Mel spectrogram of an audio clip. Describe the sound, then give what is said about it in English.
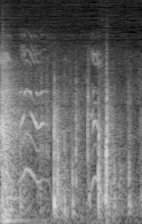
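A house door is shut with a solid thunk, followed by a couple of sharper knocks and bumps. Strained, gliding vocal sounds, like muffled whimpers, run underneath. “I'll shut this door.”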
